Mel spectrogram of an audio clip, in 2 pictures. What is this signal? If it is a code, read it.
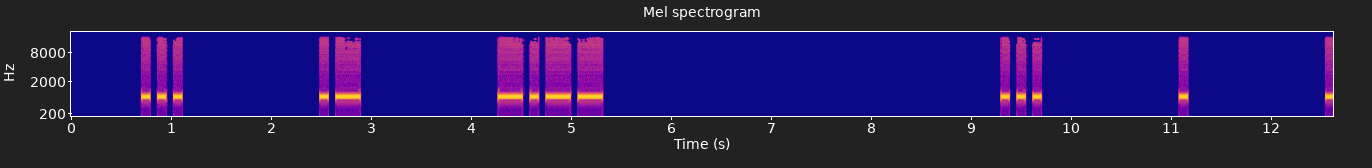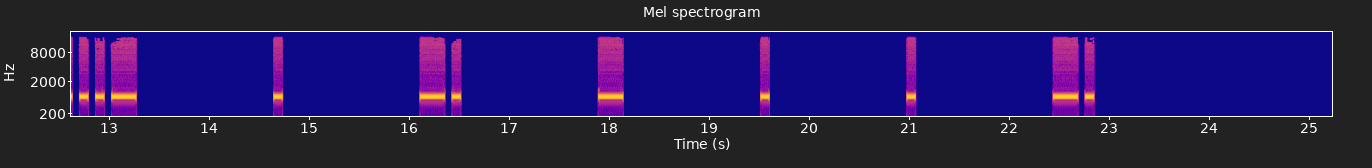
Morse code, heard as a keyed tone, about 15 wpm, spaced as for 5 wpm, 1000 Hz. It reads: SAY SEVENTEEN
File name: qotdfiles / 5wpm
